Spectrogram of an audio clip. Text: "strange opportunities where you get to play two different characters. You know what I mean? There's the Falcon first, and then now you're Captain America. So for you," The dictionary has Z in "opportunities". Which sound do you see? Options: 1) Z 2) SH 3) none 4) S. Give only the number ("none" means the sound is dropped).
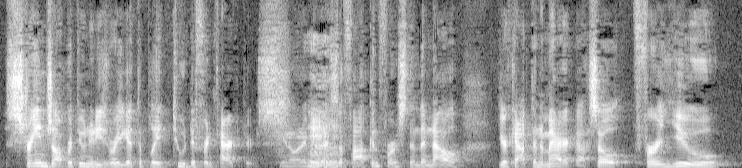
1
